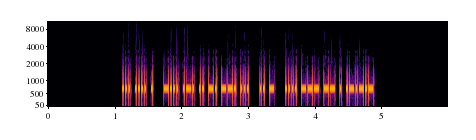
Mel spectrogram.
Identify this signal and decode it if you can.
Morse code, heard as a keyed tone, about 50 wpm, 700 Hz. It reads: SHE BRINGS IT HOME.
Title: Easy Phrases 50wpm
